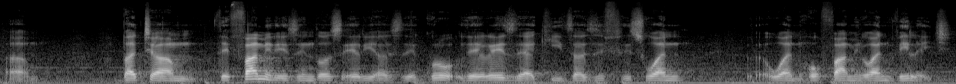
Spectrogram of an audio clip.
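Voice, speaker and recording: A middle-aged man with a Malawian accent, a professor explaining work and background in a measured, halting way. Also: low-pitched, level tone. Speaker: engineering professor. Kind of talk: interview monologue explaining own work and background. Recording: reverberant hall, music underneath. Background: background music.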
